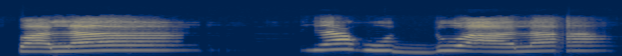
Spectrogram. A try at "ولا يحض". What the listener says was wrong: ওটা কি ফালা? হুম, এটা কি ফালা?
